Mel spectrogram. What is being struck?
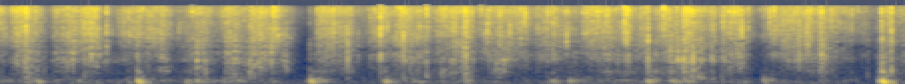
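Plastic bubble wrap sheet.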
